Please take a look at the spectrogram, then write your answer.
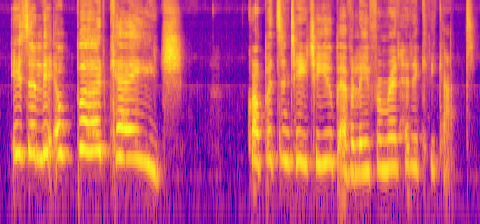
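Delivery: a playful hint of a British accent; mock British accent. Host teases a viewer in a mock British accent. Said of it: "when I do, I turn British".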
